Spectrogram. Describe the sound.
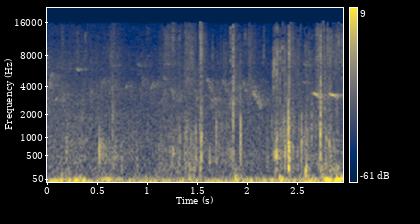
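Footsteps walk through a small park, giving a run of light, uneven steps over a steady wash of outdoor noise, with no talk.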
